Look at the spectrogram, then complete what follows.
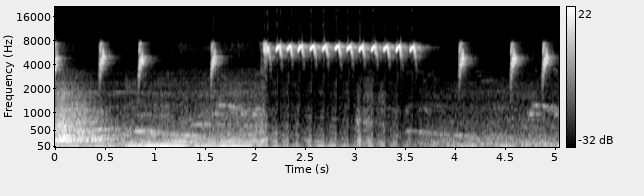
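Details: Sunbird (kolibri ninja) lure song packed with imitated phrases to provoke other birds: a few isolated high chirps, a quick ringing trill of about thirteen notes, then more spaced chirps over low background noise.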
